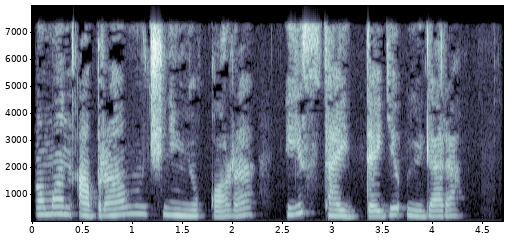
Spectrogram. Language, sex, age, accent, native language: Uzbek, female, 19-29, Toshkent viloyati, Uzbek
